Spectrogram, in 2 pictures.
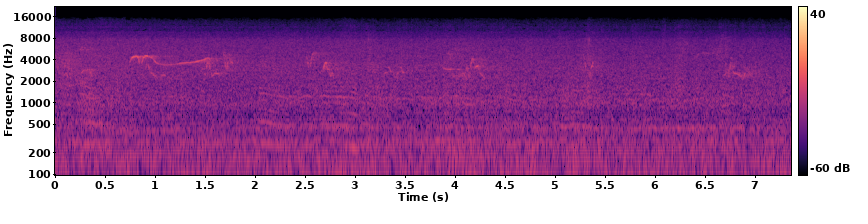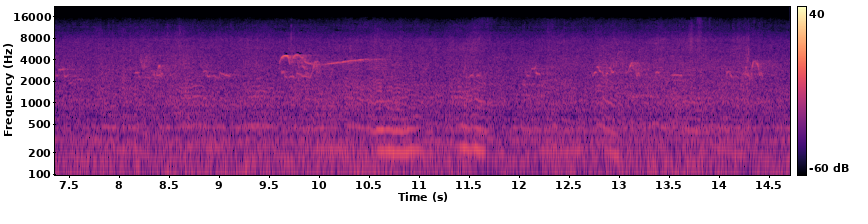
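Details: Many honey bees droning at a hive after morning rain, in country with gardens, farms and fields nearby. The low, even buzzing never pauses, and brief high birdsong notes come and go above it.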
